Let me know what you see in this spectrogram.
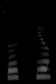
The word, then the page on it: socio: 'sosio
